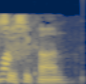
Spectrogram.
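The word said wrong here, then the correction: Aung San Suu Kyi: Aung Suu Kyi.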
